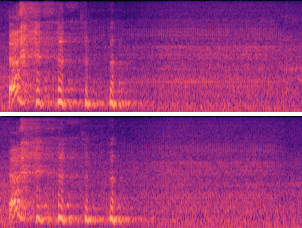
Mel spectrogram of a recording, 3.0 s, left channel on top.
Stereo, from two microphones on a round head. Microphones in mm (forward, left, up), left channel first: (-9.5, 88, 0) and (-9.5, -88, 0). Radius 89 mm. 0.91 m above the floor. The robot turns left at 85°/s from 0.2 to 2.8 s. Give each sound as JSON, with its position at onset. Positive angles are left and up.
{"t": 0.1, "sound": "a giggle", "side_deg": 70, "distance_m": 0.7}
